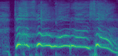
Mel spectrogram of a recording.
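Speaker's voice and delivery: high, loud, laughing mock outburst.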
